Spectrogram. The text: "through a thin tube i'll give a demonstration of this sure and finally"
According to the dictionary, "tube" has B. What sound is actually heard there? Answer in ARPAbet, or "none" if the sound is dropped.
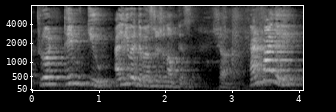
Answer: none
